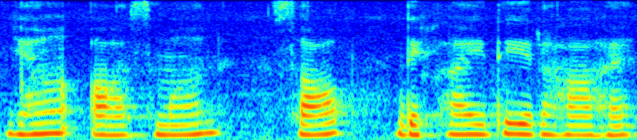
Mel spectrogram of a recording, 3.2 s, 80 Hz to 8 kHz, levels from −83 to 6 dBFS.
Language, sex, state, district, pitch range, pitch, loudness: Hindi, female, Chhattisgarh, Bastar, 195-215 Hz, 205 Hz, -16 LUFS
